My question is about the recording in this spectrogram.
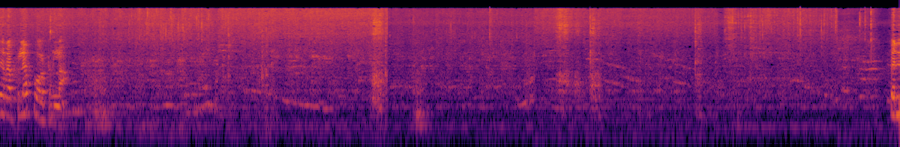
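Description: Hot oil sizzling steadily as gulab jamun balls deep-fry on a low flame, with a single sharp tap about five seconds in.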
